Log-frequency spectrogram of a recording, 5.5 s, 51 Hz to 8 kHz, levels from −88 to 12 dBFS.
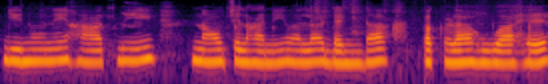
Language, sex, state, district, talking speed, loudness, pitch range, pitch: Hindi, female, Uttar Pradesh, Lucknow, 110 wpm, -19 LUFS, 190-210 Hz, 200 Hz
